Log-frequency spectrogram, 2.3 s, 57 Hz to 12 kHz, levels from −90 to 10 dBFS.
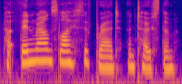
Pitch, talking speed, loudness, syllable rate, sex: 205 Hz, 235 wpm, -19 LUFS, 4.6 syllables/s, female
